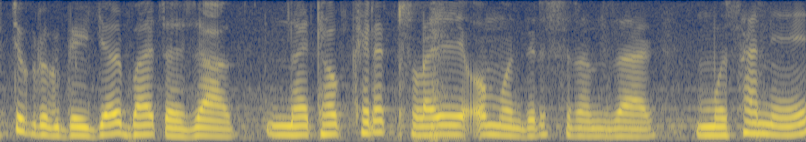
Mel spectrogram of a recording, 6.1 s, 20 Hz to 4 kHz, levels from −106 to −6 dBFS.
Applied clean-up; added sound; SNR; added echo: none; none; none; none.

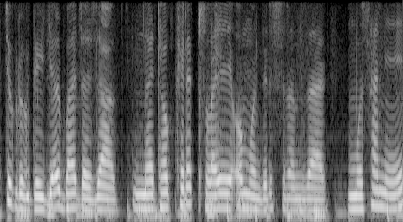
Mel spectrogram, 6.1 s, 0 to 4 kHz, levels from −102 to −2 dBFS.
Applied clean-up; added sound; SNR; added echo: neural mask model RNNoise.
